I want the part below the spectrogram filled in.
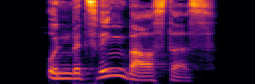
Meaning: strong/mixed nominative/accusative neuter singular superlative degree of unbezwingbar
- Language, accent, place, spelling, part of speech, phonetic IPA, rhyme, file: German, Germany, Berlin, unbezwingbarstes, adjective, [ʊnbəˈt͡svɪŋbaːɐ̯stəs], -ɪŋbaːɐ̯stəs, De-unbezwingbarstes.ogg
